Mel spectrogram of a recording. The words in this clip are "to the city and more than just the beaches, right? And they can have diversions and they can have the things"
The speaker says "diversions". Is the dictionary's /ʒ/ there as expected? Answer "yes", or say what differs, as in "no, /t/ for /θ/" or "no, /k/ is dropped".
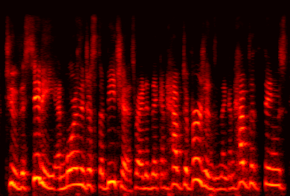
yes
